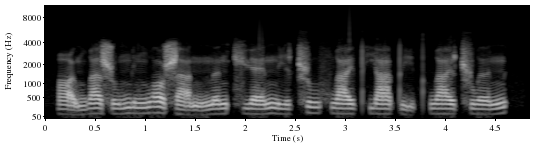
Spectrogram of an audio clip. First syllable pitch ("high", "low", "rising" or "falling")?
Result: low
